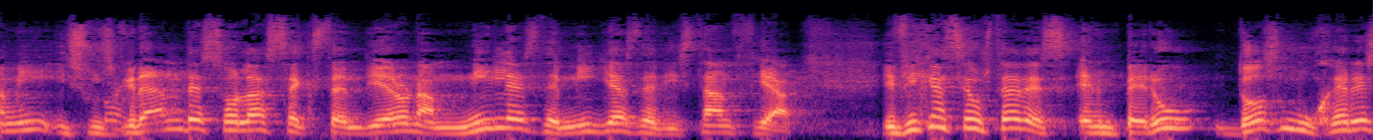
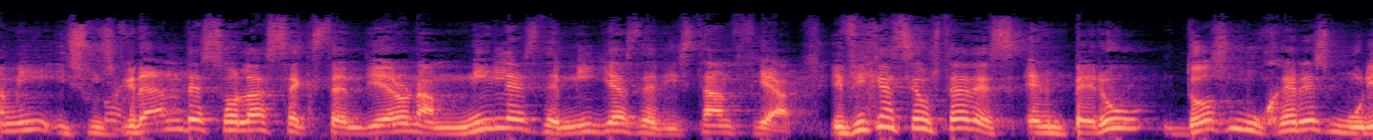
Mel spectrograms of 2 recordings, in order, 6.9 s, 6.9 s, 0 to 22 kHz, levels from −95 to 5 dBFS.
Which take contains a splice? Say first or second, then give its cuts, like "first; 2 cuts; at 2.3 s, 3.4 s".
second; 1 cut; at 4.1 s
